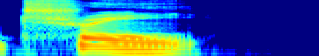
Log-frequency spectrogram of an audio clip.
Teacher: Letter T said T, as in tree. A sharp puff of air follows T at the start of a word.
